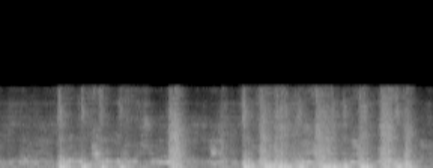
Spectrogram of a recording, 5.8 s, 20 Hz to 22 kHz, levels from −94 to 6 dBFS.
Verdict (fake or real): fake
